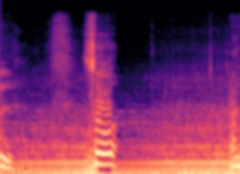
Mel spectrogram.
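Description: A steady low hum, like a motor running at idle, under a man saying one short word.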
